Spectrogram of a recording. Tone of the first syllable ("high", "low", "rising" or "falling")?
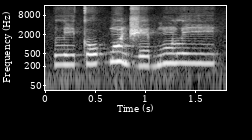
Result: low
